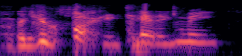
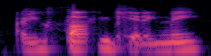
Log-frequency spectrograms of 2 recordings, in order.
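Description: First: Higher and louder, a bursting shout of disbelief; excited yell. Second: Said in the usual way. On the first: Retold or imitated. Friend got the job, an excited yell. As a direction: shout it in sheer joy. Second, disbelieving reaction to the news.

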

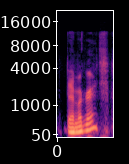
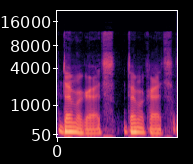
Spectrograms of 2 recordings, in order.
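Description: First: Said in the usual way. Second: Words slurred around braces; talking with braces. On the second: Real, not acted. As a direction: speak through a mouth full of braces. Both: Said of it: "I can't talk with these braces in".

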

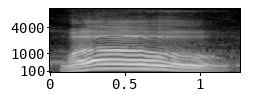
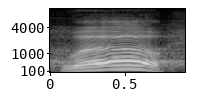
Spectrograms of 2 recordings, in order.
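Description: First: Woe called out loud and long. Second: Woe called out loud, a touch shorter; loud woe again. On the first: Preacher leads the congregation in saying Woe, loud and long. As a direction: call out Woe for the room to echo. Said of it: "Say that word with me". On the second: Preacher repeats Woe with the congregation, loudly. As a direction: call Woe back out with the crowd. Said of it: "Say it again". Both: Shown as a demonstration.

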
